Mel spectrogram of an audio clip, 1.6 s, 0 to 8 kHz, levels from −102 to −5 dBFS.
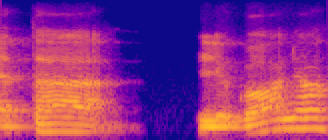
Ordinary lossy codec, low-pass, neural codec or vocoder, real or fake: Opus, 24 kbps; 7.2 kHz; none; real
